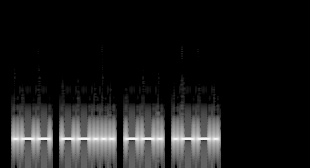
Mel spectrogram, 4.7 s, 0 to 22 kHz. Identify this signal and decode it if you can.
Morse code, heard as a keyed tone, about 20 wpm, 700 Hz. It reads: W7GP
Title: USA Call Signs - 4 Characters - Repeated 3x - 20wpm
